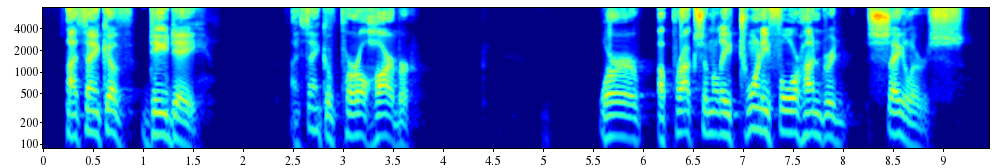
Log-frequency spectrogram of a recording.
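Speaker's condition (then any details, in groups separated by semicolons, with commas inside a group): No condition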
